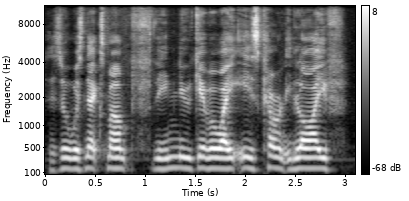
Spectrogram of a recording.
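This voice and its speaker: A man with a slightly high voice hosts a casual online giveaway announcement. He commentates on the draw as it goes, informal and chatty. He addresses winners and viewers directly, like a channel owner talking to regulars. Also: monotone, moderate pace, mellow.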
